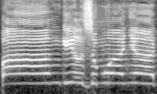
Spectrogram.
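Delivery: very high summoning call; urgent call. Retold or imitated. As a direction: call Abbas over the din. Prophet calling Abbas in battle.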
